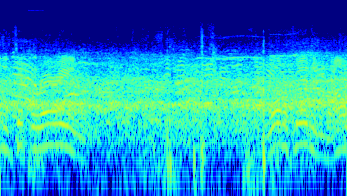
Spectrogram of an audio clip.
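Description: Steady background crowd noise in a large arena, with a few faint voices calling out.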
